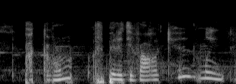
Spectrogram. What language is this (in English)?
Russian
